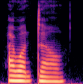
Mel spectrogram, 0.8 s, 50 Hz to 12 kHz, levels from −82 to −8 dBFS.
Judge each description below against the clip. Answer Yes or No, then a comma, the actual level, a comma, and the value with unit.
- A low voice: No, medium, 185 Hz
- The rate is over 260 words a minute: No, fast, 215 wpm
